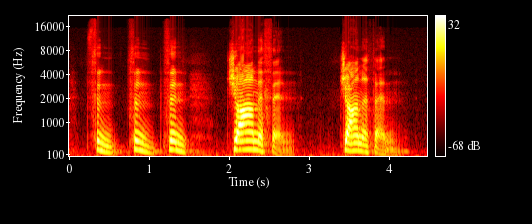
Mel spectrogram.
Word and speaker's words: Jonathan: Jonathan.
